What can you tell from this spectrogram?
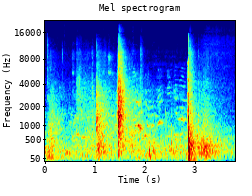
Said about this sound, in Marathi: तर आता एक बॉम्ब फोडतोय सिंगल.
